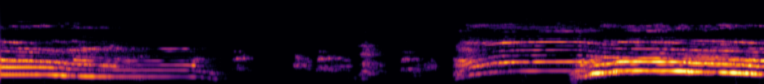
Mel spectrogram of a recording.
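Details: Jaxx, a Siberian Husky, howls to himself: a steady harmonic howl sliding downward and fading, a pause filled with soft yips and whimpers, then a strong new howl swooping up and holding.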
